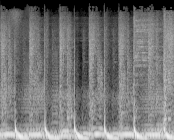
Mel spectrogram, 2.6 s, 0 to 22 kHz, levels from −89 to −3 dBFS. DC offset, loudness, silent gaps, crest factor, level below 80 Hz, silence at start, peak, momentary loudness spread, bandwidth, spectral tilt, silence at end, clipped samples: under 0.1%; -16 LUFS; none; 14 dB; -20 dBFS; 0 s; 0 dBFS; 2 LU; 18.5 kHz; -4 dB/octave; 0 s; under 0.1%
